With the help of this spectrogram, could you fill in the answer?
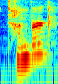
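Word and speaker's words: Thunberg: to also take action that's what tunnberg i just heard it pronounced the other day too greta sunberg t-h-u-n-b-e-r-g right so thank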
